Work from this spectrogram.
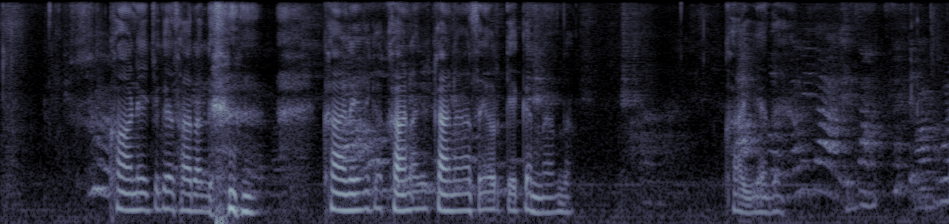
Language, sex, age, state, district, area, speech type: Dogri, female, 60+, Jammu and Kashmir, Samba, urban, spontaneous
